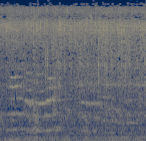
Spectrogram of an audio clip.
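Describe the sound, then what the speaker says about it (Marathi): Ginger paste and garlic paste sauté in hot oil with a steady, close, dense sizzle and hiss that holds evenly throughout, with no talking over it. "एक चमचा आल्याची पेस्ट, एक चमचा लसूण पेस्ट चांगलं परतून घ्यायचंय"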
